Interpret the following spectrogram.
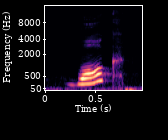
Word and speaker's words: walking: друзів йшли через ліс Зверніть увагу що в дієслові WOG літера L не читається when you the Dangerous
